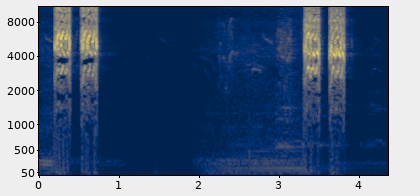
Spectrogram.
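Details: Yellow-sided conure calling: a pair of rasping, broadband squawks, a long quiet spell with a faint low hum, then another matching pair of harsh squawks.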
